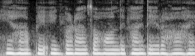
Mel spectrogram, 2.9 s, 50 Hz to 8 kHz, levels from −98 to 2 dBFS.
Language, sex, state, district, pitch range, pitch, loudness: Hindi, female, Haryana, Jhajjar, 200-205 Hz, 205 Hz, -11 LUFS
